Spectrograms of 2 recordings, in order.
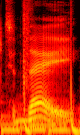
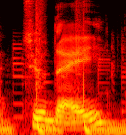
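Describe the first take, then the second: First: The first vowel is very short. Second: The first vowel is full, not reduced. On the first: The speaker calls it right. "o som dele é bem curtinho" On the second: The speaker calls it wrong. "Não é today"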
